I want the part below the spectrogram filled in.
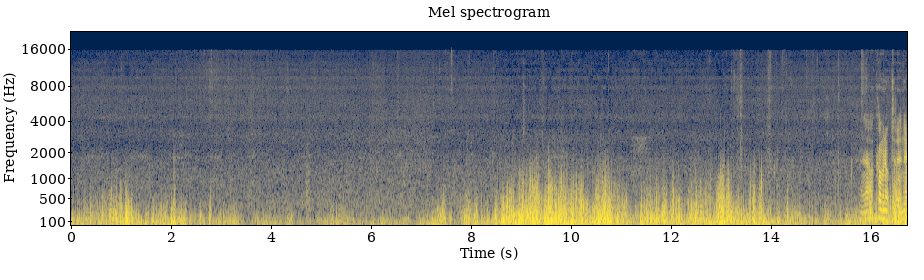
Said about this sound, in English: the wind is just picking up as I go up the hill here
